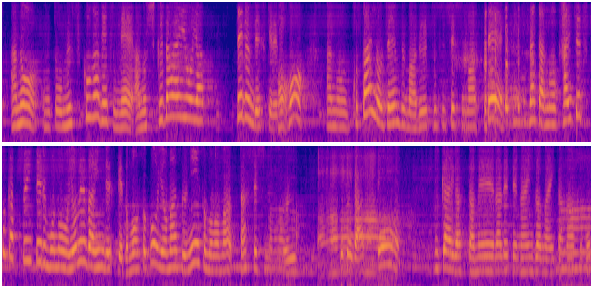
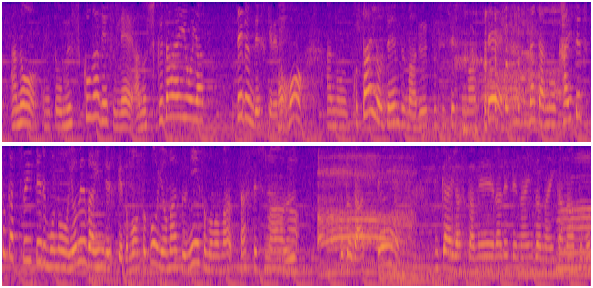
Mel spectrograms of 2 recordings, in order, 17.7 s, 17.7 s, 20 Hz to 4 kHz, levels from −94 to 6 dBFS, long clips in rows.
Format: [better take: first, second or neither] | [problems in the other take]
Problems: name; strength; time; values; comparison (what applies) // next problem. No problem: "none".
second | noise reduction (neural separator model SepFormer DNS4)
